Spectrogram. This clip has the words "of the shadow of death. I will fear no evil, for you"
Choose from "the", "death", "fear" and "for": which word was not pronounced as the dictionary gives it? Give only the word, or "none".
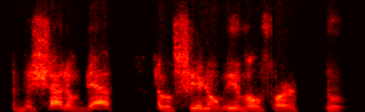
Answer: none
